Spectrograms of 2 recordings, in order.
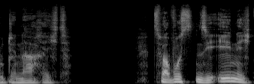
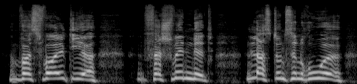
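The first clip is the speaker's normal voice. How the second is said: much higher, louder frantic threats; angry shouting; 5 dB louder than usual. Acted. Florian waves his sword at the stranger, shrill angry shouts. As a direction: yell him away in scared fury.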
